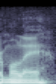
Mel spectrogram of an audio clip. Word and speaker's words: Mollet: MOLLET, Mole. – So we got to pronounce it mole.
